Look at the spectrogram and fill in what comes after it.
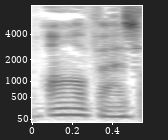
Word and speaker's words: Avaaz: There's another one, Avaz, I think it's pronounced, AVAAZ.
